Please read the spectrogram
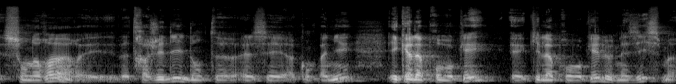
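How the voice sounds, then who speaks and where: Noticeable background noise sits behind the speech. The man's tempo is fairly slow. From Turkey, Ankara. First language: Turkish (speaking French). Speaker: cinema director. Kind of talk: public speech. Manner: hesitant, many fillers.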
